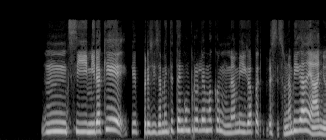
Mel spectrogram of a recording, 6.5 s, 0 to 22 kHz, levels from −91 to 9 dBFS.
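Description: Speech recording, no technical faults detected.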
